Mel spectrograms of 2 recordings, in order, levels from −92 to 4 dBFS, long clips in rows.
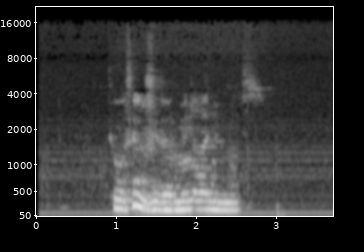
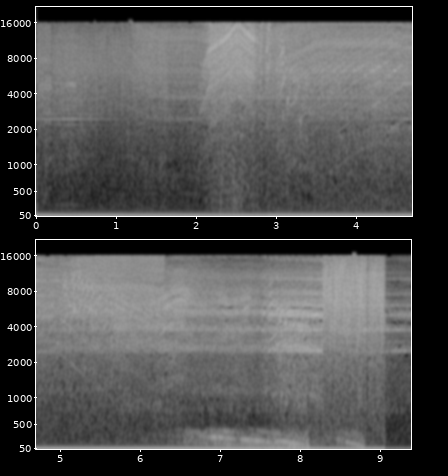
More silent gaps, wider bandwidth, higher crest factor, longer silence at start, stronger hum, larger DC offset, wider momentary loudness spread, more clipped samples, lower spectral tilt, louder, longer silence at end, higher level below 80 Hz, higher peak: neither; about the same, 15.5 kHz vs 16.5 kHz; about the same, 14 dB vs 18 dB; first, 0.95 s vs 0 s; neither; second, under 0.1% vs 3%; about the same, 12 LU vs 11 LU; neither; first, -8.5 dB/octave vs 2.5 dB/octave; about the same, -14 LUFS vs -14 LUFS; first, 0.65 s vs 0 s; about the same, -50 dBFS vs -54 dBFS; about the same, -2 dBFS vs 0 dBFS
